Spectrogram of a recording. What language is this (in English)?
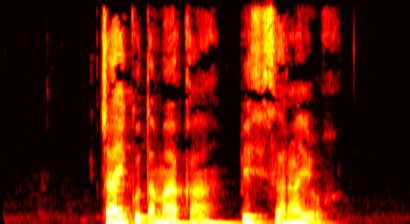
Puno Quechua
